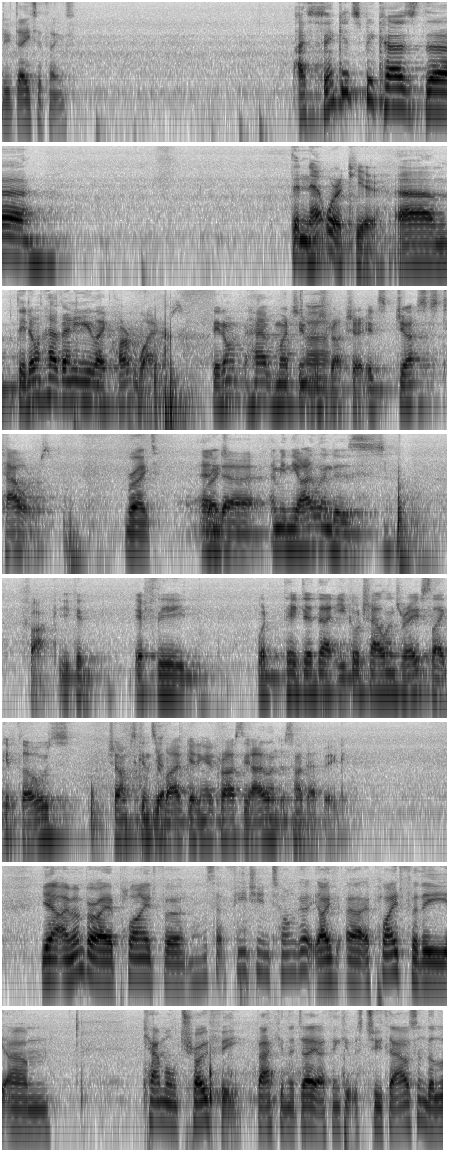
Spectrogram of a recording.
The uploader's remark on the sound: As always with these remote interviews it is tricky to manage the sound quality so apologies if there is a little background noise or uneven tone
